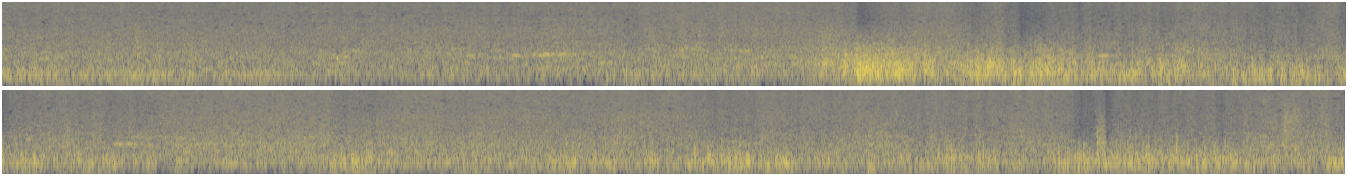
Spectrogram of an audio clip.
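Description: Heavy rain pouring down with a steady, dense hiss. About eight seconds in a louder low swell rises over it and fades within a few seconds.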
